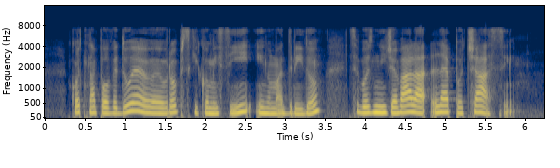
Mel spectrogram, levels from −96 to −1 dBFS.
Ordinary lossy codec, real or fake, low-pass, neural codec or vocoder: AAC, 48 kbps; real; 7.2 kHz; none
